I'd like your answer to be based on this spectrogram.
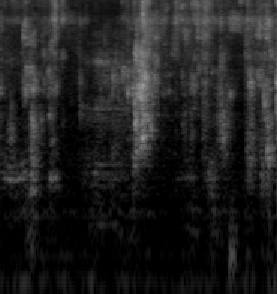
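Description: Water sloshes and splashes softly as a Nike ski mask is washed by hand in a basin, with quiet, irregular swishes and drips close by.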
